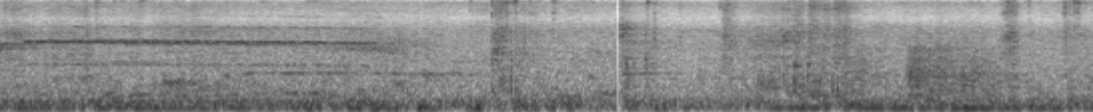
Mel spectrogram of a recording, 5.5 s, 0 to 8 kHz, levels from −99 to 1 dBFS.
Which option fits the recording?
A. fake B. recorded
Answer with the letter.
B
